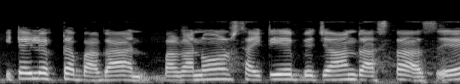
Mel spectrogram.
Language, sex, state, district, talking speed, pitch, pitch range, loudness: Bengali, female, Assam, Hailakandi, 130 wpm, 220 Hz, 205-235 Hz, -14 LUFS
